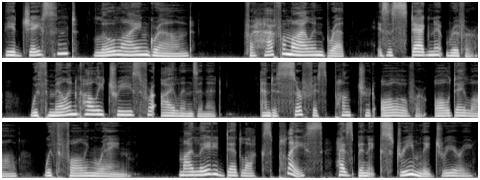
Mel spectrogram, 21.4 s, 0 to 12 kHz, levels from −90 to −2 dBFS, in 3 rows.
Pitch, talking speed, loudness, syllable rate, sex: 175 Hz, 120 wpm, -19 LUFS, 3.7 syllables/s, female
